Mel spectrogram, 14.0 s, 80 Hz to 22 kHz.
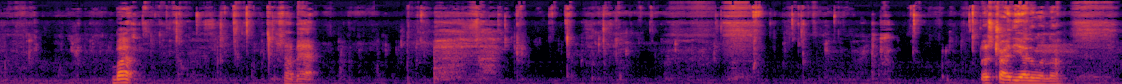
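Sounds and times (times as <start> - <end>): person chewing: 0.0 - 12.3.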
